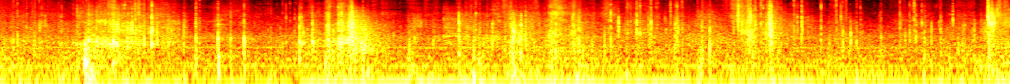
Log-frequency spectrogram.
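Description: Sheets of paper rustling faintly as they are handled and turned over, in several short bursts with small clicks and shuffles between them.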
